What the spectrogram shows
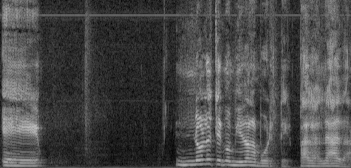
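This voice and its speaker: A woman speaks at a fairly slow pace. Some room echo can be heard. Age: 80s+. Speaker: radio show participant. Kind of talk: radio talk show conversation. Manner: halting.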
